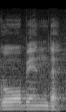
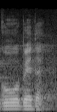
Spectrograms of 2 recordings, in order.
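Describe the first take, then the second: First: The word is said with a nasal 'n' sound. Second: The word is said without a nasal 'n' sound. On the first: "ਜਿੱਥੇ ਟਿੱਪੀ ਹੈ ਉੱਥੇ ਬੋਲਾਂਗੇ ਗੋਬਿੰਦ" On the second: "ਜਿੱਥੇ ਟਿੱਪੀ ਨਹੀਂ ਉੱਥੇ ਬੋਲਾਂਗੇ ਗੋਬਿੰਦ"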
